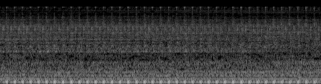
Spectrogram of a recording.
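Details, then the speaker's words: Yamaha Fino 125 scooter with low-throttle hesitation and lack of power: a steady, even, low single-cylinder putter at idle with no misses. Normal, healthy idle. "Oke, langsung saya nyalakan ini. Oke, untuk langsamnya sudah oke ya."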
